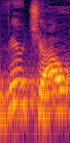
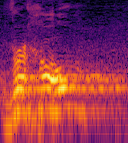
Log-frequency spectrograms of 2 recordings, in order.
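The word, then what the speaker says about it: Virchow: the first place when virgil or if you prefer the proper pronunciation virgo in 1862 codified studied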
